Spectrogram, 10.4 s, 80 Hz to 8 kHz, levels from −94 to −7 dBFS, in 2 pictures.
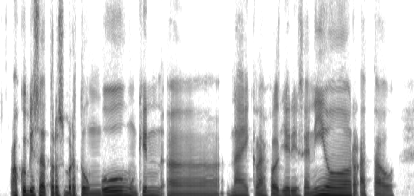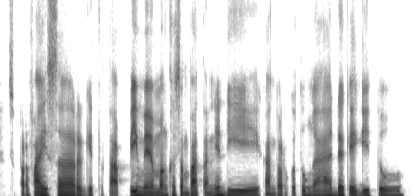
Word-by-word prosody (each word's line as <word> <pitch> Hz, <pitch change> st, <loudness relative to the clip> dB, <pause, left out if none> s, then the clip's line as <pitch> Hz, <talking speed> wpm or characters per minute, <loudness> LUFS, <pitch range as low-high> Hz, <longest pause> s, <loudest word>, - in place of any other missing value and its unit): aku 120 Hz, +5 st, +4 dB
bisa 145 Hz, -3 st, +5 dB
terus 115 Hz, 0 st, 0 dB
bertumbuh 115 Hz, +7 st, +4 dB
mungkin, 145 Hz, +4 st, -2 dB
eee, 105 Hz, -1 st, -3 dB
naik 110 Hz, -6 st, -3 dB
level 110 Hz, 0 st, 0 dB
jadi 105 Hz, 0 st, 0 dB
senior 145 Hz, +4 st, +5 dB
atau 105 Hz, -1 st, -4 dB, 0.4 s
supervisor 120 Hz, 0 st, 0 dB
gitu 105 Hz, -1 st, -9 dB
tapi 150 Hz, -, -1 dB
memang 125 Hz, -1 st, 0 dB
kesempatannya 115 Hz, +3 st, -2 dB
di 105 Hz, -3 st, -1 dB
kantorku 105 Hz, 0 st, -6 dB
tuh, 155 Hz, -3 st, -6 dB
nggak 100 Hz, -2 st, -3 dB
ada 125 Hz, -, +3 dB
kayak 110 Hz, -2 st, -1 dB, 0.2 s
gitu. 105 Hz, +3 st, -4 dB
110 Hz, 135 wpm, -24 LUFS, 105-130 Hz, 0.4 s, bisa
